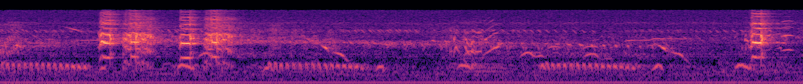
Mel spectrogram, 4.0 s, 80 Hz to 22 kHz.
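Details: Violet-backed starling pair at their nesting tree by Gowrie dam, Djuma Game Reserve, Sabi Sand, South Africa, 05:48 on 13 December 2022. Short harsh buzzy bursts come in a quick pair, then one more, over a repeated frog-like chorus and a steady low hum.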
